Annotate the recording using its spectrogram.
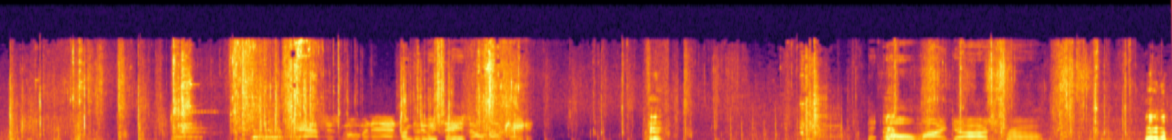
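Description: Footsteps run quickly over dirt and gravel.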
